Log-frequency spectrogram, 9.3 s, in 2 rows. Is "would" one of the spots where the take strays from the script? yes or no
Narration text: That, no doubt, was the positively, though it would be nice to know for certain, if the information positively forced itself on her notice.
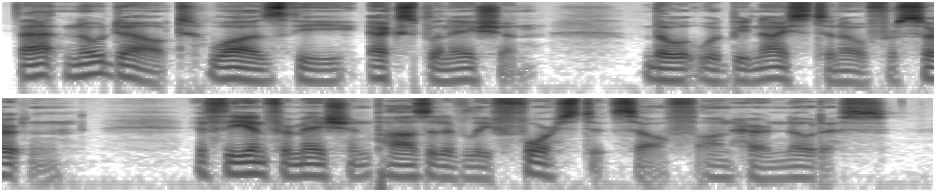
no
